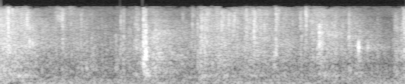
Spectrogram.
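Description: Plastic letter pieces clicking and tapping against the plastic tray of a toy alphabet case as they are handled and fitted into their slots: a sharp click at the start and another under a second in, then a few fainter taps.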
